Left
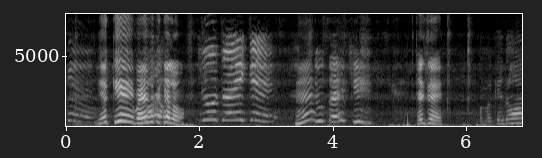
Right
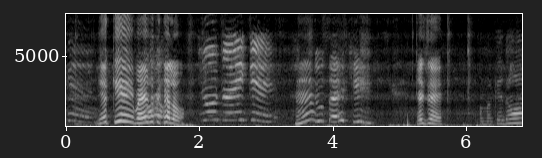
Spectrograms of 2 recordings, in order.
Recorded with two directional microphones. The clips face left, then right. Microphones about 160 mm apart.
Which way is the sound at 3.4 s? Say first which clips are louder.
Left 2 dB; 20° left (ahead or behind).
